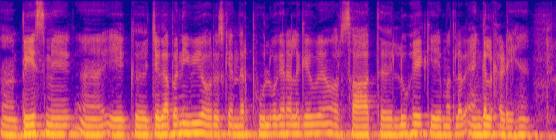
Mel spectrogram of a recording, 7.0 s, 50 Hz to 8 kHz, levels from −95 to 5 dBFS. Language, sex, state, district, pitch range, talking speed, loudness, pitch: Hindi, male, Delhi, New Delhi, 130-145 Hz, 215 wpm, -15 LUFS, 135 Hz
